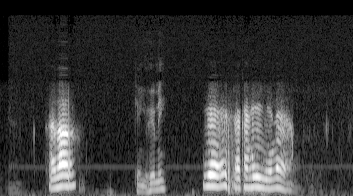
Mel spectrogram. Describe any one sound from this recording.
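A man speaks calmly and expressively into a microphone, in short phrases with pauses.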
